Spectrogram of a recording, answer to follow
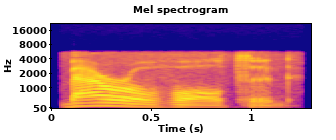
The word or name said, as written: barrel-vaulted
